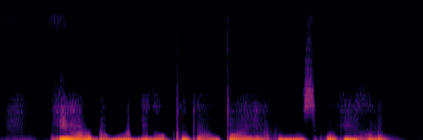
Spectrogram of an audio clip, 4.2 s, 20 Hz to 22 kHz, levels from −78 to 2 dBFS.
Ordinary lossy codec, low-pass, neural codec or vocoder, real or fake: none; 19.8 kHz; codec, 44.1 kHz, 0.9 kbps, DAC; fake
